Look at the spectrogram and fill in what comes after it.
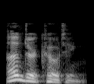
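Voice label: "undercoating", British English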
